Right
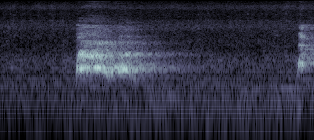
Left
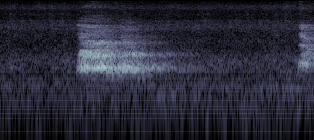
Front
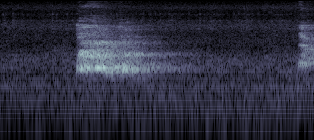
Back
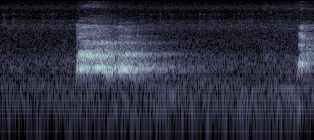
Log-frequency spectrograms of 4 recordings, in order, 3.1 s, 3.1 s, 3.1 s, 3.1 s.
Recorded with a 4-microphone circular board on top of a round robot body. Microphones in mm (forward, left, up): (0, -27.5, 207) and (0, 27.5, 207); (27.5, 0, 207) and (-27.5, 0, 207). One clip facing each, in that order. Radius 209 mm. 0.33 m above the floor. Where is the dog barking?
110° right, 3.5 m; by 3.0 s 130° right, 2.5 m.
